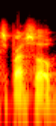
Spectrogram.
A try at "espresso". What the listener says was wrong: There's no X in espresso.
